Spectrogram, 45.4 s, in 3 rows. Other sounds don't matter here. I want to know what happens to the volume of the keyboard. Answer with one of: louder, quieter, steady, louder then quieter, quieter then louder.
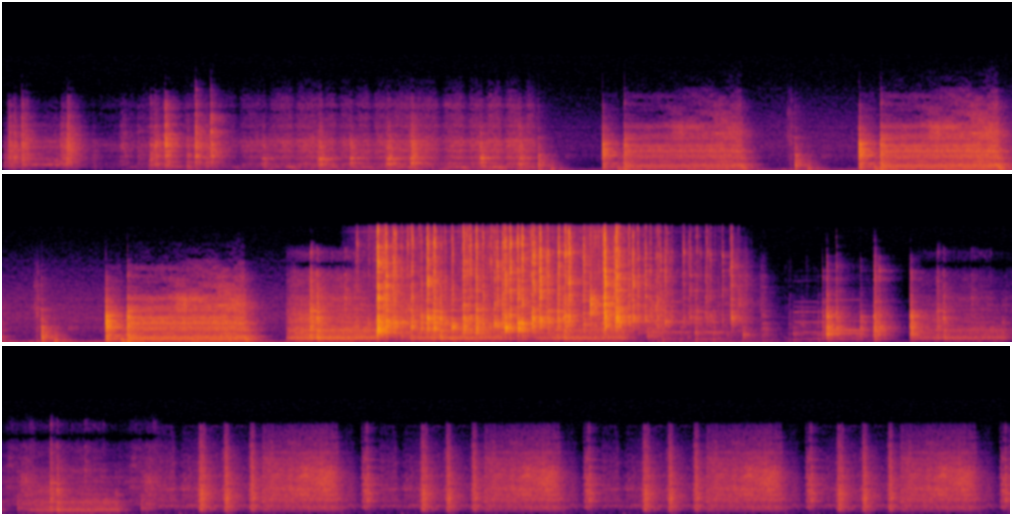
quieter.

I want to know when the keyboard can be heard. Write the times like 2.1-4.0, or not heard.
20.4-26.2.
